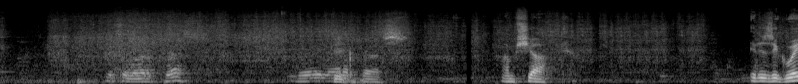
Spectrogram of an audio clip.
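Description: A man speaks steadily through a microphone.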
